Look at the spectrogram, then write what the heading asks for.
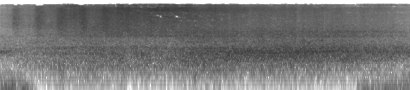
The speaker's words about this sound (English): After leaving the station, late because we're following a late running train to Manchester Piccadilly, we pass through the junction for the Cotswolds line, and then through the closed stations at Moreton-on-Lug and Dinmore.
